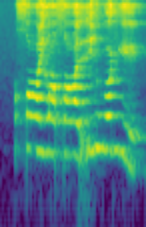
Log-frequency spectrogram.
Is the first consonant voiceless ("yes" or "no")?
yes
